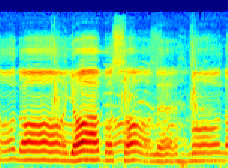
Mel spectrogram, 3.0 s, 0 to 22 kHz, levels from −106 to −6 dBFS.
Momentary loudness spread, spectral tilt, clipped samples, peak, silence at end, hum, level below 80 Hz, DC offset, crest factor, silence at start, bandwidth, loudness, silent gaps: 11 LU; -3.5 dB/octave; under 0.1%; -2 dBFS; 0 s; none; -52 dBFS; under 0.1%; 16 dB; 0 s; 15 kHz; -18 LUFS; none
